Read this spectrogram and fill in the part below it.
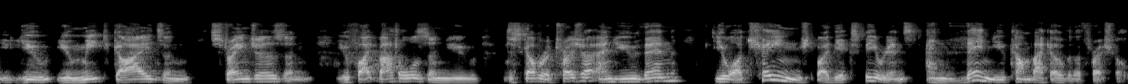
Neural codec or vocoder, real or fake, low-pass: none; real; 7.2 kHz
